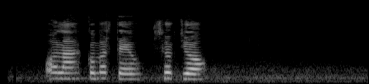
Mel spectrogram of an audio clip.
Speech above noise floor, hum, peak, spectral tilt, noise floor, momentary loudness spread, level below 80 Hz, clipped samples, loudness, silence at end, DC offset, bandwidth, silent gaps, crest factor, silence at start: 28 dB; none; -12 dBFS; -2.5 dB/octave; -53 dBFS; 8 LU; -78 dBFS; under 0.1%; -26 LUFS; 1.4 s; under 0.1%; 11 kHz; none; 18 dB; 0.45 s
